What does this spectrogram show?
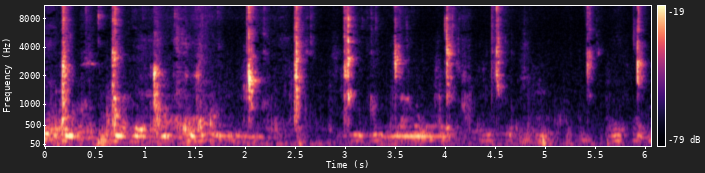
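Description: A person chewing food close to the microphone, with sharp wet mouth clicks about every half second.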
